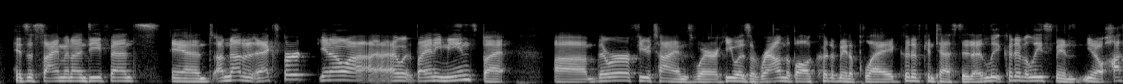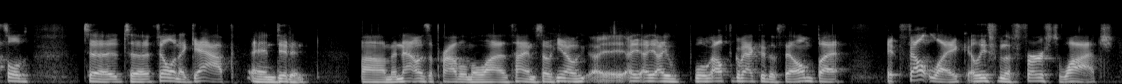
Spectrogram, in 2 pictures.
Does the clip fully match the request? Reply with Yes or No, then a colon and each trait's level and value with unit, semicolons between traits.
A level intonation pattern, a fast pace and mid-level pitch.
No: average, 4.3 semitones; fast, 245 wpm; medium, 145 Hz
